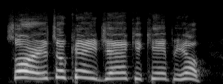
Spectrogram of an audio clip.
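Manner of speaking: high sarcastic impression of the heroine; mocking Dorothy. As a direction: parrot her in a high mocking lilt. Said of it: "So saying".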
